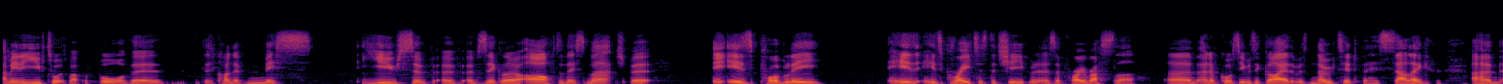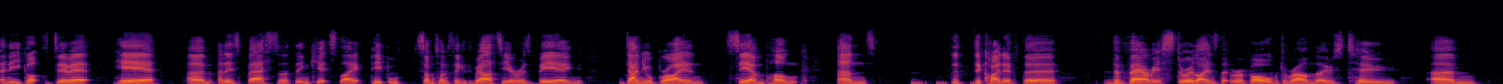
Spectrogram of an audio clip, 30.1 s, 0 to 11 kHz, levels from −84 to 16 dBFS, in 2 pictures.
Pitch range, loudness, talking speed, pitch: 95-110 Hz, -24 LUFS, 180 wpm, 105 Hz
